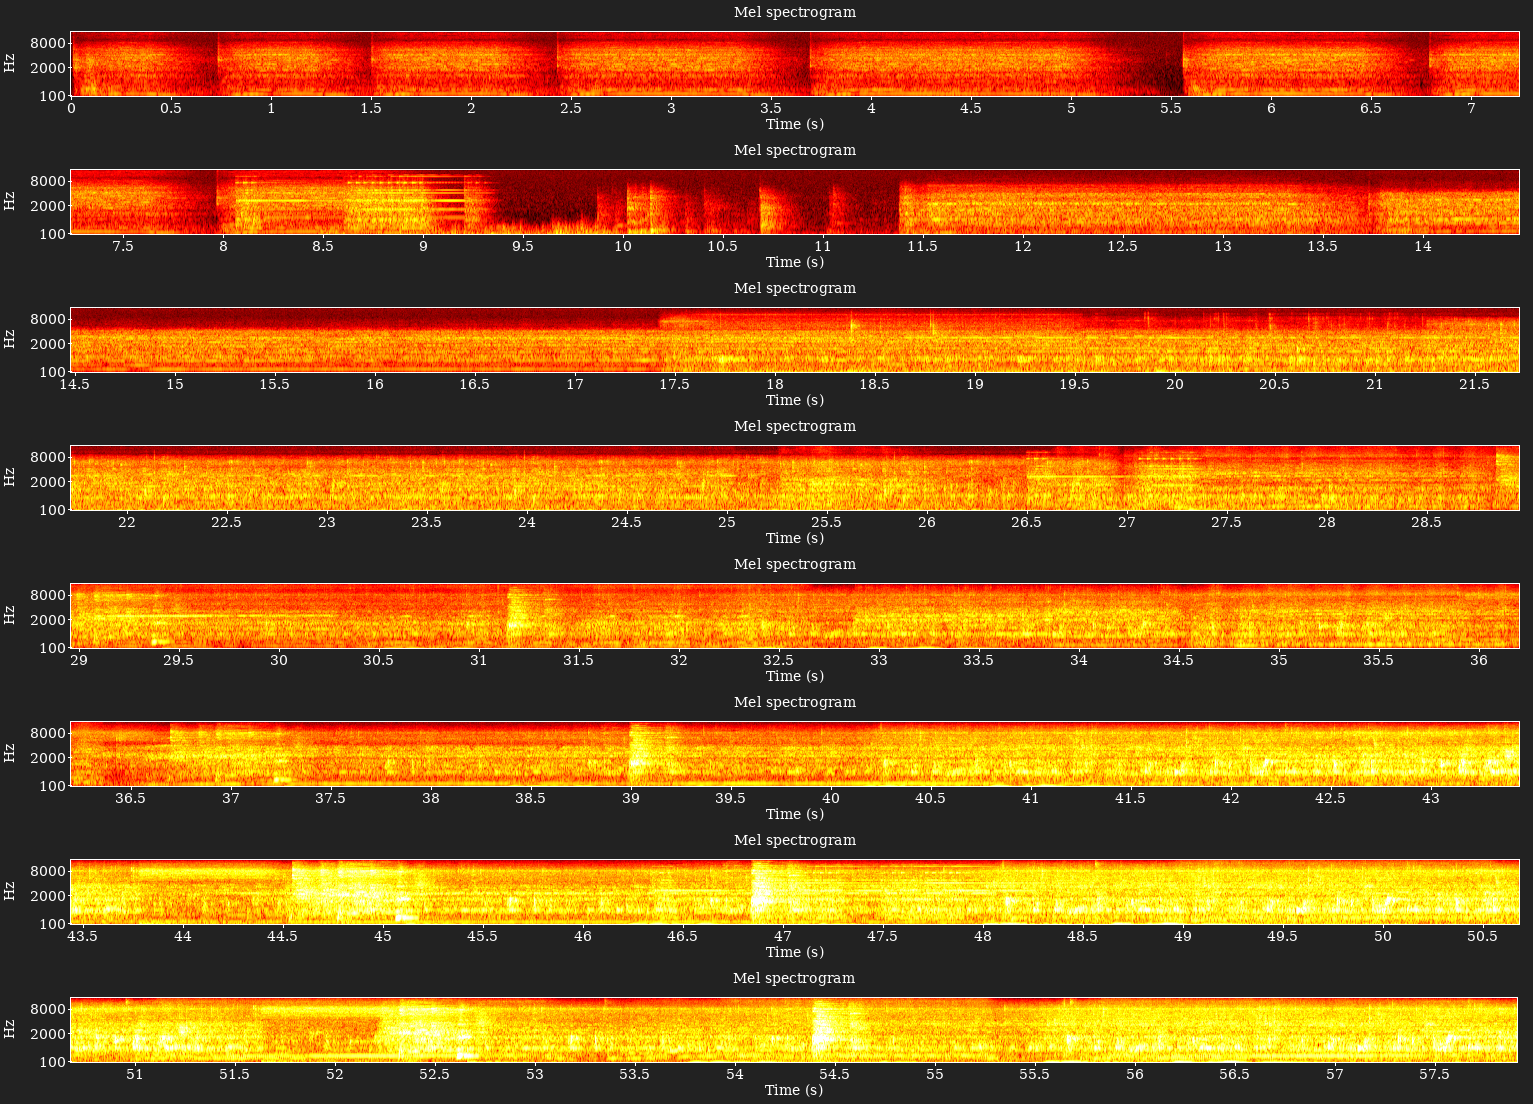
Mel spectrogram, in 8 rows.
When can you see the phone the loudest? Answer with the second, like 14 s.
47 s.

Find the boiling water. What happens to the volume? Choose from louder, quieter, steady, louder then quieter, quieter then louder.
louder.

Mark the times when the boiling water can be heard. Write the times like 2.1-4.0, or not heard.
17.4-57.8.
